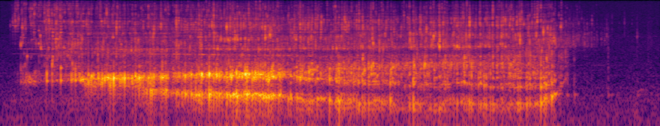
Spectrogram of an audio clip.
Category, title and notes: Sound effects > Objects / House appliances
Pouring water into a glass
Sound of water being poured into a glass. Recorded by me in a quiet environment with clear, close-up audio.
kitchen, fill, glass, water, liquid, pouring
